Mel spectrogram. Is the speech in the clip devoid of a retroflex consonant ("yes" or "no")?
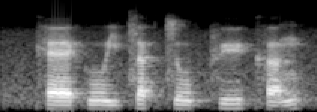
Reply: yes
